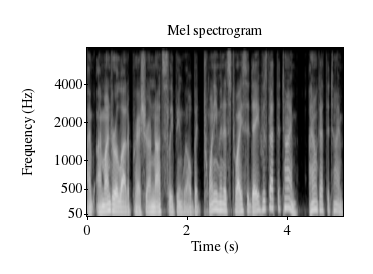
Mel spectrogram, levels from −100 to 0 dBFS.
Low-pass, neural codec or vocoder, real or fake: 7.2 kHz; none; real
